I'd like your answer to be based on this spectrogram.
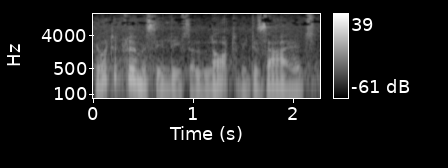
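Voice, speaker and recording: A man voicing a poised female pony diplomat in an audiobook, measured and scolding, over background noise. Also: sing-song, mellow. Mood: reproving. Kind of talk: audiobook character voice. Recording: noticeable background noise with low rumble.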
